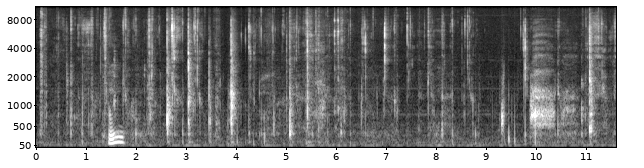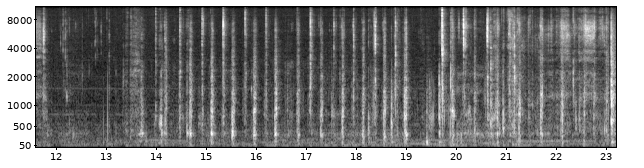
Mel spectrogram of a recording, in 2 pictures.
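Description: A man eats noisily close to a microphone, chewing and smacking his lips.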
